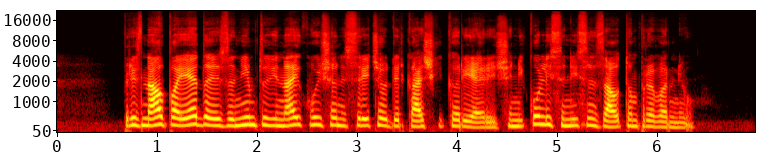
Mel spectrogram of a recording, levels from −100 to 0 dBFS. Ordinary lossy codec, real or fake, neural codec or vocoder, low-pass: none; fake; codec, 44.1 kHz, 7.8 kbps, Pupu-Codec; none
